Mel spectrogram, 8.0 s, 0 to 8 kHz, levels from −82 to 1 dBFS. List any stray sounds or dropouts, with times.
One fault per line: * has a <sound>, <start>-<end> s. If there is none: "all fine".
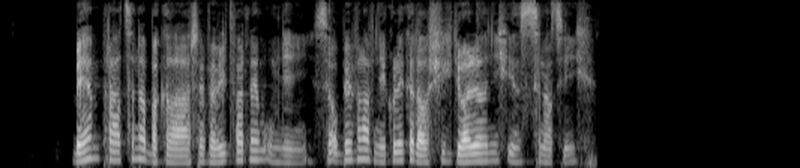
all fine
